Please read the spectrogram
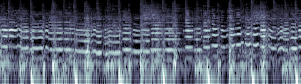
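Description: Instrumental passage of an Albanian folk song: a violin plays an ornamented melody with slides between notes over a steady percussion beat.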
